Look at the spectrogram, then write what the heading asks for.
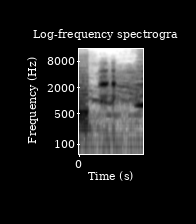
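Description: A frog in a classroom gives a couple of short, close croaks, loud and clear with no voices over them.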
